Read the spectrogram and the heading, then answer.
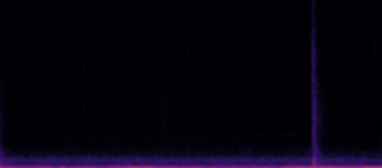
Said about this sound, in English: Up not this car revving up. Girl, all in my mic. Hold on.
